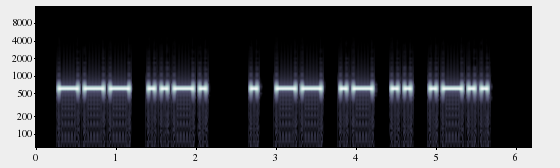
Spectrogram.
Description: Morse code, heard as a keyed tone, about 15 wpm, 610 Hz. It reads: OF EMAIL
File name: 2011-07-mp3 / n37 THE 3.11 2 15wpm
